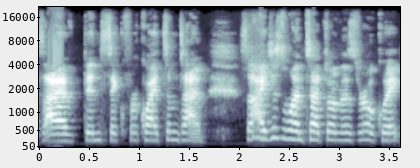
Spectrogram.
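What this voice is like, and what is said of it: Sick-sounding voice. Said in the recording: “my voice sounds like this every day, all day, for the last 2 months ... she still sounds sick to me”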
